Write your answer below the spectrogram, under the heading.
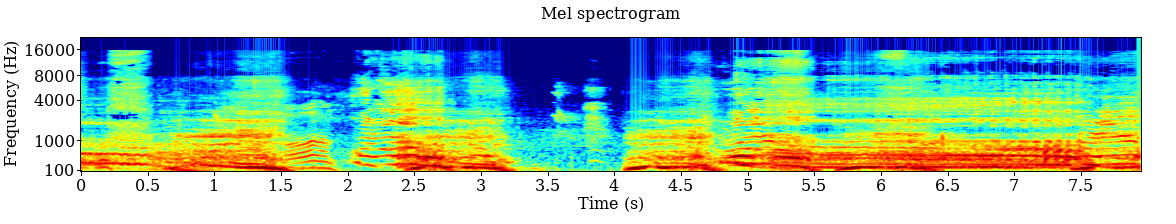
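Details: Lions roaring: deep, groaning roars with strong low tones, repeated in overlapping bouts with a brief pause near the middle; some voice-like sounds mixed in.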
